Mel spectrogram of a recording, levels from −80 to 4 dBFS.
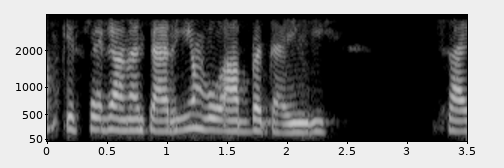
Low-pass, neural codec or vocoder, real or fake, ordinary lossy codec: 3.6 kHz; codec, 16 kHz, 4 kbps, FreqCodec, larger model; fake; none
